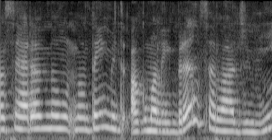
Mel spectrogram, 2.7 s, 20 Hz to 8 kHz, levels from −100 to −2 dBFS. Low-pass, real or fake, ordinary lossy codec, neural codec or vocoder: none; fake; none; codec, 16 kHz, 4.8 kbps, FACodec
